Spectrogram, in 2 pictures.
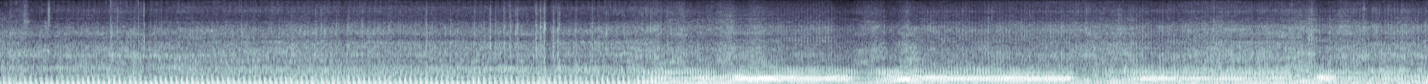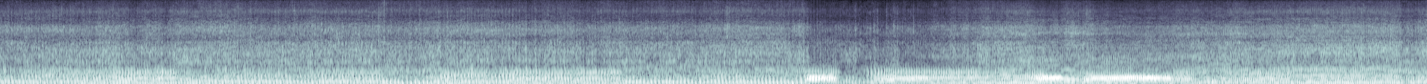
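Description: Enduro motorcycle engine heard up close from the rider's chest, running steadily, then from about six seconds in revving up and dropping back several times as the throttle is worked, under a constant rushing noise.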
